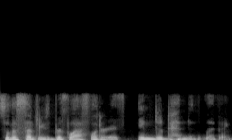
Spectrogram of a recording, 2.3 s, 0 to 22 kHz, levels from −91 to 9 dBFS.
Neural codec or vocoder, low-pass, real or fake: codec, 16 kHz, 1 kbps, FreqCodec, larger model; 7.2 kHz; fake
